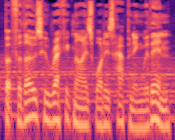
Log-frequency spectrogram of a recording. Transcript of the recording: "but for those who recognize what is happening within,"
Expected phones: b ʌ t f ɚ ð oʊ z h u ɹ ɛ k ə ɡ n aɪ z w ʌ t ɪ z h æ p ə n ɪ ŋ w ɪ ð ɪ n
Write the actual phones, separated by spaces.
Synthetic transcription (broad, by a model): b ʌ t f ɚ ð oʊ z h u ɹ ɛ k ə ɡ n aɪ z w ʌ t ɪ z h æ p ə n ɪ ŋ w ɪ ð ɪ n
